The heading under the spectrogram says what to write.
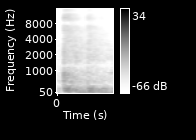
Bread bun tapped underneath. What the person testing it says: they are sounding quite hollow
